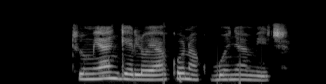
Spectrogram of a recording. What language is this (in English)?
Taita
